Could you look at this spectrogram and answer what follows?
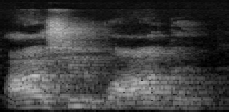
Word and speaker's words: आशीर्वाद: आशीर्वाद, देखिए उच्चारण कर रहे हैं आशीर्वाद, जब उच्चारण हम सही करेंगे आशीर्वाद, तो इस पर ध्यान देंगे। आशीर्वाद यहाँ लिखा गया है, लेकिन यहाँ उड़त र जहाँ लगता है उसके पहले पढ़ना होता है, तो यहाँ स पर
